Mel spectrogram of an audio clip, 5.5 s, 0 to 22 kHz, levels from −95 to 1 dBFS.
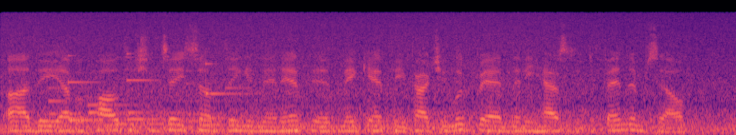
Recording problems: hiss; loud; throughout; 3 dB below the speech
phone ringing; noticeable; until 2 s; peak 2 dB below the speech

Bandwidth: 14.5 kHz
